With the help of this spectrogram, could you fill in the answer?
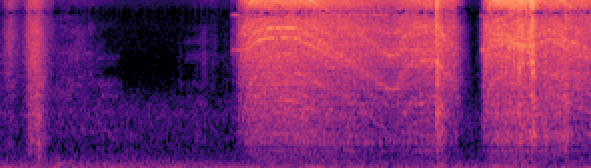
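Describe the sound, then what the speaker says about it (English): A power drill whirs up loudly for a couple of seconds, drilling an electrical back box, pauses briefly, then revs again close by, with a faint voice before it starts. "Drill this one."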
